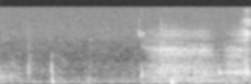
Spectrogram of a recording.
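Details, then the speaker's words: Sleeping pet cat in a quiet room giving faint, soft snorting breaths, with a steady hiss later on: light snoring. "you know if you can hear snoring that's my cat by the way"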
